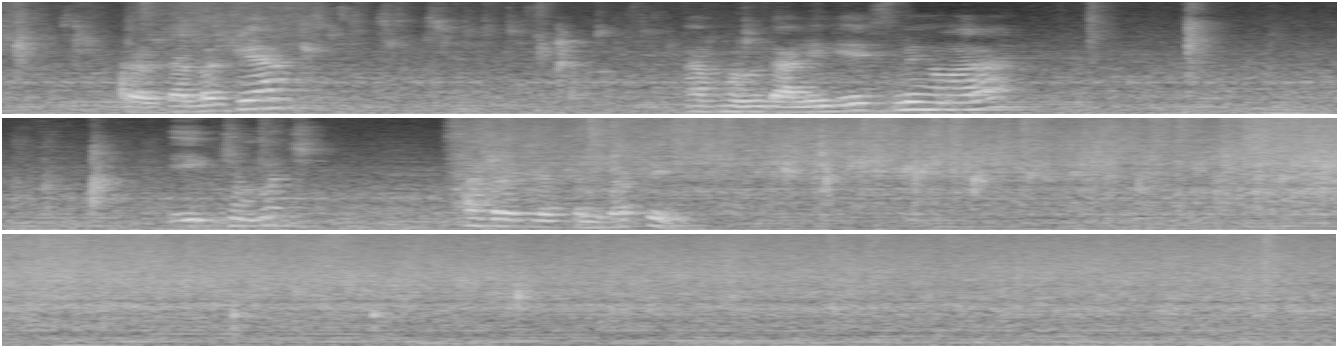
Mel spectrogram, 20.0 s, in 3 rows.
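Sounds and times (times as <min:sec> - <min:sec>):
paste sizzling in hot oil: 0:08.9 - 0:20.0.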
